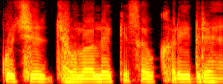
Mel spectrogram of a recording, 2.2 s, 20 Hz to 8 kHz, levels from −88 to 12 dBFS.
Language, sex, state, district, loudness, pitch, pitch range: Hindi, male, Bihar, Araria, -12 LUFS, 115 Hz, 115-120 Hz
